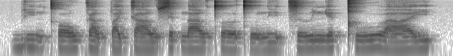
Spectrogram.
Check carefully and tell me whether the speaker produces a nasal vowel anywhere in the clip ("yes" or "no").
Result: no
